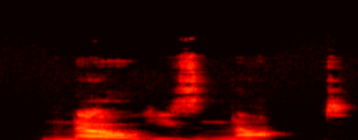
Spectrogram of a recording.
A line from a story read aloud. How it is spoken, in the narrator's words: Zelos growled in a husky voice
